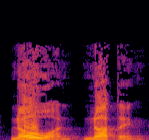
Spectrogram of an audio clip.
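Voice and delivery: loud, punched denial; emphatic declaration. Acted. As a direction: slam each word down.

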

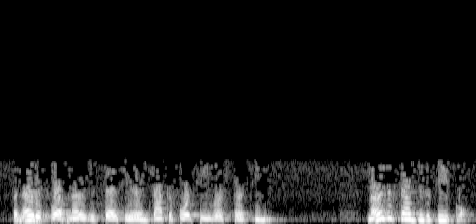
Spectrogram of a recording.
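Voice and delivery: ordinary delivery

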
